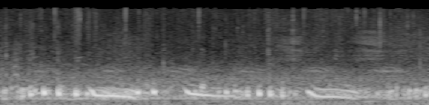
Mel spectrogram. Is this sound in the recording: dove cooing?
yes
